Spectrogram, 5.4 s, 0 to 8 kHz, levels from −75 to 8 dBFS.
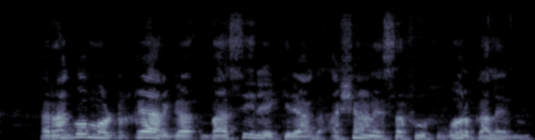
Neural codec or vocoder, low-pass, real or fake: none; 7.2 kHz; real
